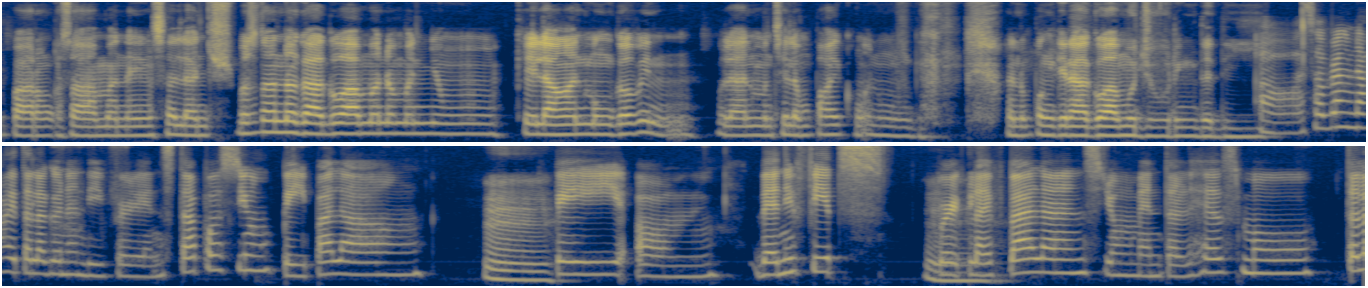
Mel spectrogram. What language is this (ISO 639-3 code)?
fil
